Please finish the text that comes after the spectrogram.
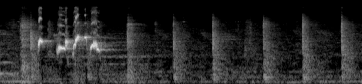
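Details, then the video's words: Morning song of a red-whiskered bulbul, used for training newly caught birds: one bright, rapid, warbling phrase lasting about half a second, followed by a series of sharp dry clicks or taps roughly every half second. "luyện giọng chào mào hót sáng kích lửa cho chào mào bổi"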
